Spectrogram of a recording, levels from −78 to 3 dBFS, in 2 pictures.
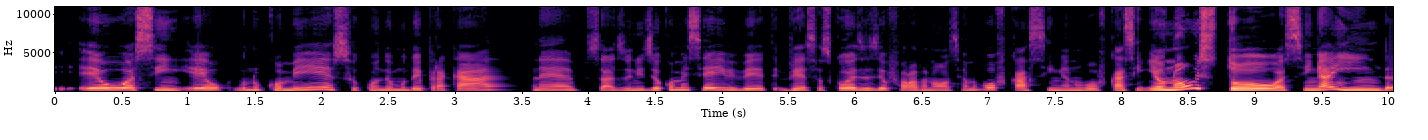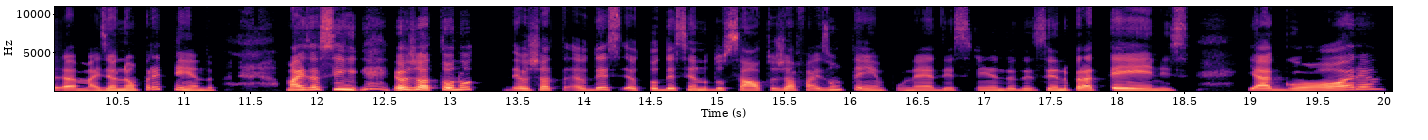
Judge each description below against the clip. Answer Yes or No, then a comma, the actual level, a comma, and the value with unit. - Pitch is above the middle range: Yes, high, 195 Hz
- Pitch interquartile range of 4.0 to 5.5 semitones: Yes, average, 4.3 semitones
